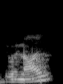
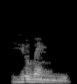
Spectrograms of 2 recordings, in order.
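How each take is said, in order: First: Juvenile ending like Nile; English pronunciation. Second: Juvénile ending in EEL; juvénile in French, é as AY; French pronunciation. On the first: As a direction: say Juvenile as JOO-veh-nile. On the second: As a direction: say juvénile as zhoo-vay-NEEL. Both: Shown as a demonstration. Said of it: "That's how the pronunciation is".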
